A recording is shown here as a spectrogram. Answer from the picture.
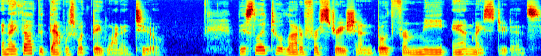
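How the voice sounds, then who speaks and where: A woman with a Midwestern American accent speaks at a moderate pace in a very deep, low voice. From Cleveland, Ohio. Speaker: accent coach. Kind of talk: personal story told to camera.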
